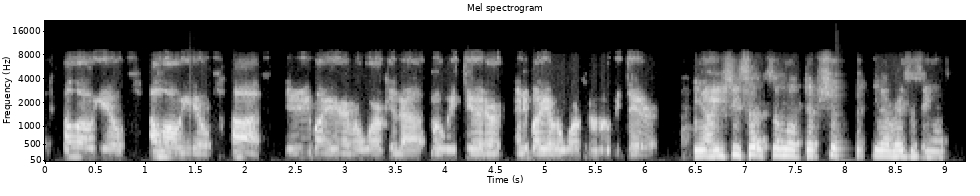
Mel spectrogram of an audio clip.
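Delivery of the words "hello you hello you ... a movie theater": put-on storybook troll character voice. Retelling how a drill instructor questioned the recruits, in a troll voice. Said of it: "it's like the troll voice".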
